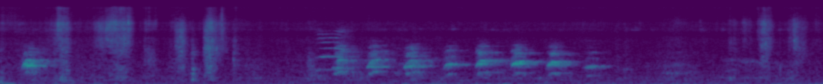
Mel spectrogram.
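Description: A dog barking, a quick run of about eight short barks starting about three seconds in, after a few light clicks.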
